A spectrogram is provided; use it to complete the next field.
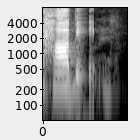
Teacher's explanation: Hobby is the ah as in father. Not an O sound.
